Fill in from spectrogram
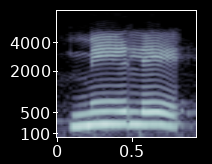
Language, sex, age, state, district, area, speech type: Tamil, female, 18-30, Tamil Nadu, Cuddalore, rural, read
